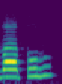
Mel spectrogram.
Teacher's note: विभ्राजते तव वपुः, वपुः पर क्या है? विसर्ग है, तो यहाँ पर सारी सांस का विसर्जन करना है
